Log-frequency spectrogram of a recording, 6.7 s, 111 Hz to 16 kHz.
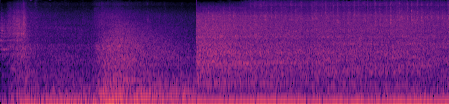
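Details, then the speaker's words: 78 GMC K15 plow truck, 350 cubic inch V8: engine catches and settles into a deep steady rumble with no knocks or ticks; healthy normal running. "listen to that beautiful 350 cubic inch electric motor go man I can almost hear the ice caps reforming"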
